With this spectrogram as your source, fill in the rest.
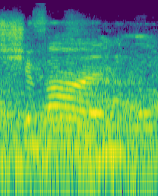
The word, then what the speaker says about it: Siobhan: thank you for asking it's sioban okay so there's a v pronunciation then tell me this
